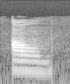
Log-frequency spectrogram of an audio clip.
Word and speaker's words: Om: The syllable is composed of 3 sounds, A, U, M, Om.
